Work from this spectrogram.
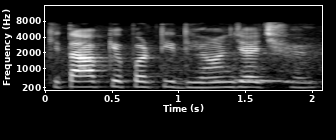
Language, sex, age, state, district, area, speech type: Maithili, female, 30-45, Bihar, Araria, rural, spontaneous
